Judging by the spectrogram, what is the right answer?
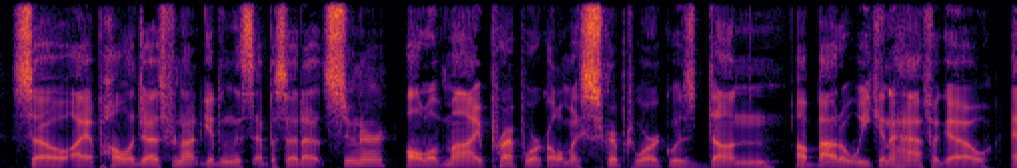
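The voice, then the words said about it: Congested, sniffly voice. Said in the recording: “I sound a little congested, a little bit sniffly, this is about the best I've sounded in the last 2 weeks ... I have just been coughing up both of my lungs”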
